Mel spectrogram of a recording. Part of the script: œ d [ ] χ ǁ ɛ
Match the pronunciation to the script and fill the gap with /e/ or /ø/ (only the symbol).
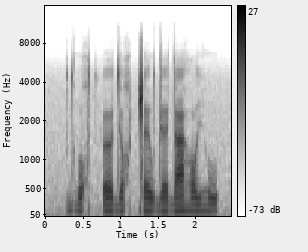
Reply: ø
